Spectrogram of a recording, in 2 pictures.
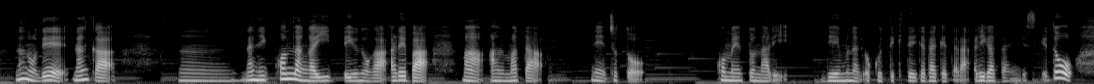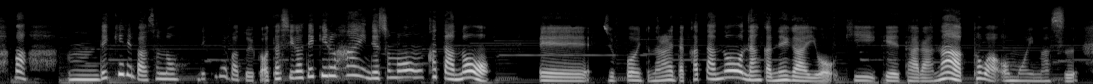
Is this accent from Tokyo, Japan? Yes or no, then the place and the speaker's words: no; Kyoto, Japan; もともと地元、京都生まれの京都育ちで、はい、今も京都に住んでて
